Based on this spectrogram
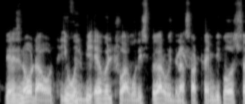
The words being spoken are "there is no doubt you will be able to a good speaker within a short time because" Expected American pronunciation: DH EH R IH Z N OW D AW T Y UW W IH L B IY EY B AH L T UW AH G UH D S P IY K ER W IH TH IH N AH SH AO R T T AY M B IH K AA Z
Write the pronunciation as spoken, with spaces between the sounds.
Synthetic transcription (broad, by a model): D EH R IH Z N OW D AW T Y UW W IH L B IY EY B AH L T UW AH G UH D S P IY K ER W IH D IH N AH S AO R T T AY M B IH K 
